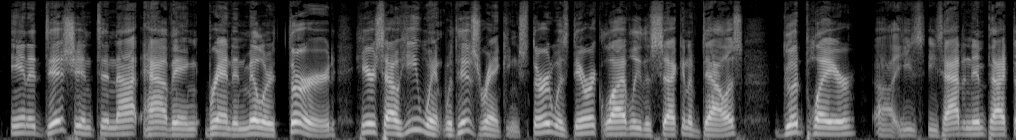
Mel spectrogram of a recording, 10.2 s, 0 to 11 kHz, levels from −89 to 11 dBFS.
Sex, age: male, 40-59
